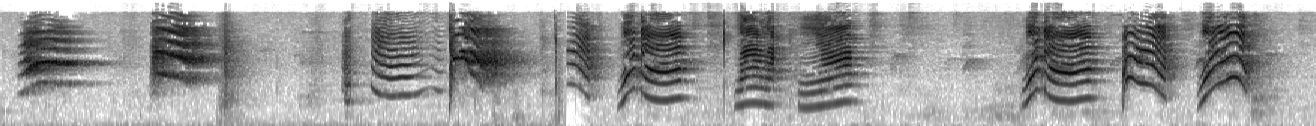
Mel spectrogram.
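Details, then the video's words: Talking parrot kept indoors repeats "mummy" and "papa" in a string of shrill, nasal, voice-like syllables, many with arched pitch contours, clustered in quick runs separated by short silences. "talking mummy || papa bolta Mithu || bolta Mithu"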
